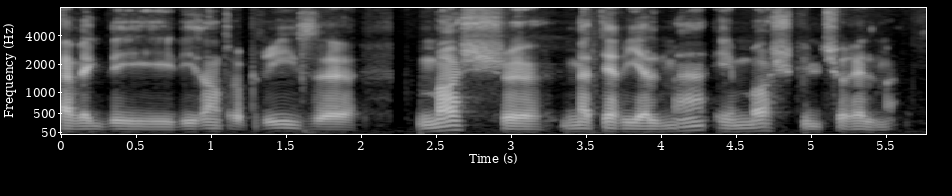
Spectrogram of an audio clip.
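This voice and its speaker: A man with a Quebec accent speaks slowly in a very deep, low pitch with ordinary pitch variation. The sound is dry and close, with no echo. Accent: Québécois French. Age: 60s. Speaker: business association leader. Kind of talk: interview. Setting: remote call.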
